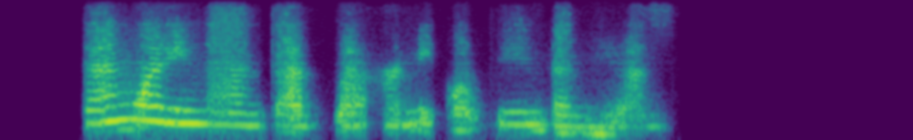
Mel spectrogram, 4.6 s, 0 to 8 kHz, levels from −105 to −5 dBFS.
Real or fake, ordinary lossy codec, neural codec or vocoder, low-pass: fake; Opus, 32 kbps; codec, 44.1 kHz, 0.9 kbps, DAC; 7.2 kHz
